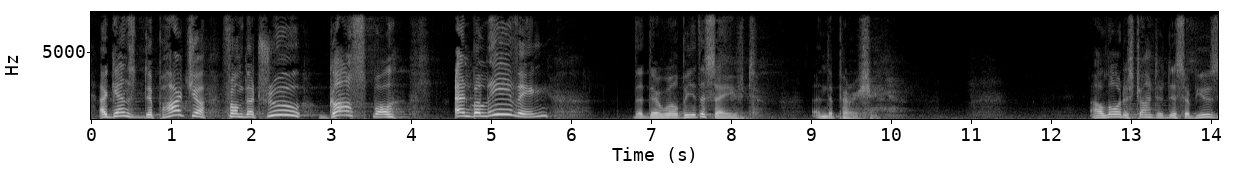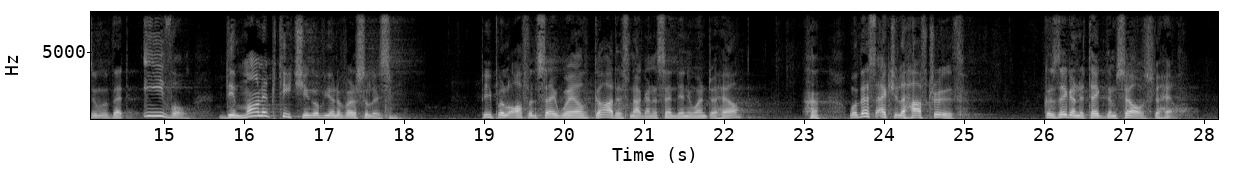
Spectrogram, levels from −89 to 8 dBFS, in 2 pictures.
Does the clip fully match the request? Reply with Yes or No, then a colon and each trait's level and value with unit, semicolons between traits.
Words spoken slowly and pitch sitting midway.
Yes: slow, 125 wpm; medium, 150 Hz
